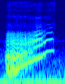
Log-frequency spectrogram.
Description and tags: a cat growling
angry, cat, growl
